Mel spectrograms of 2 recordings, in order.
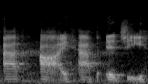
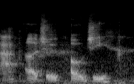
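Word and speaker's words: Apigee: So search Apogee, not Apogee. Oh, okay. So IGE, yeah. I would not have pronounced it that way.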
